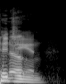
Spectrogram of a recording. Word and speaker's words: pigeon: And pigeon. – When you look at this, you see right here, it's very clearly a two syllable word, pigeon. Pigeon. Pigeon is the correct pronunciation. – Now, P-I-J upside down E-N.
